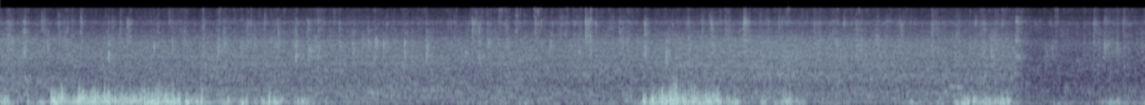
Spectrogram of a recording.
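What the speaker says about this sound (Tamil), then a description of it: "பாருங்கள், மழை பெய்யுது, நல்ல மழை" Heavy rain falls steadily outdoors near a home kitchen, a constant dense hiss with louder low rumbling surges that come and go.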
